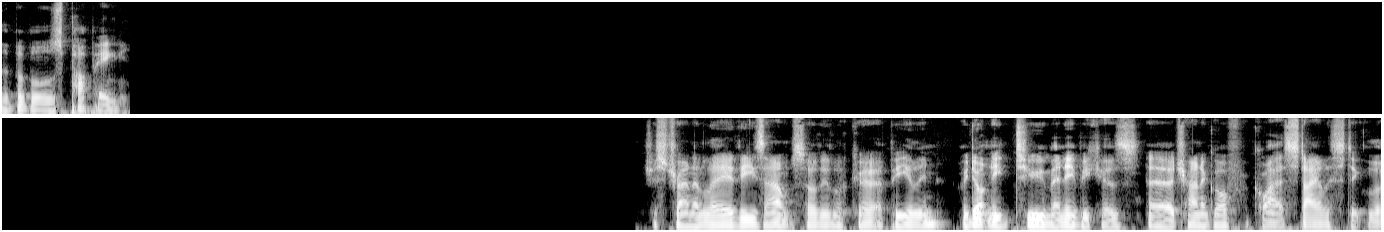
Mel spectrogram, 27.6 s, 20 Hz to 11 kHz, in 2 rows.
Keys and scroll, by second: 3.9 ctrl+alt+-, 8.9 g, 12.9 s, 15.1 alt+d, 17.4 s.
